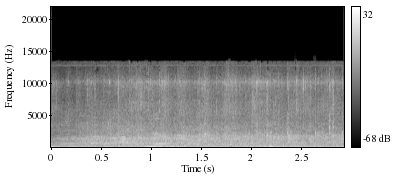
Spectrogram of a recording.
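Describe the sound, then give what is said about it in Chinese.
Audience clapping at a comic crosstalk stage performance: loud, continuous applause over a heavy low rumble, with brief indistinct voices surfacing in the crowd. “几位几位，别瞎给鼓掌，哪儿您就鼓掌来了？”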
